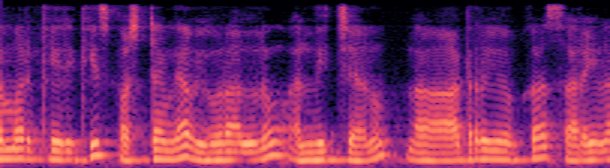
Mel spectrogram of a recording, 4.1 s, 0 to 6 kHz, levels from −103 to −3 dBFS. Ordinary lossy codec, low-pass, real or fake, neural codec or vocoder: none; 5.4 kHz; fake; autoencoder, 48 kHz, 32 numbers a frame, DAC-VAE, trained on Japanese speech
